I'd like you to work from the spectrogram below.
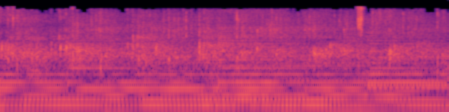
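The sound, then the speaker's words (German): Audience applause at a church service for those who have just decided to make God their Lord, a steady wash of clapping that runs through the whole moment, blended with a sustained, held musical chord underneath. No one speaks. “Komm, lass uns zusammen aufstehen und denen, die diese Entscheidung getroffen haben, nochmal einen Applaus geben, ey.”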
